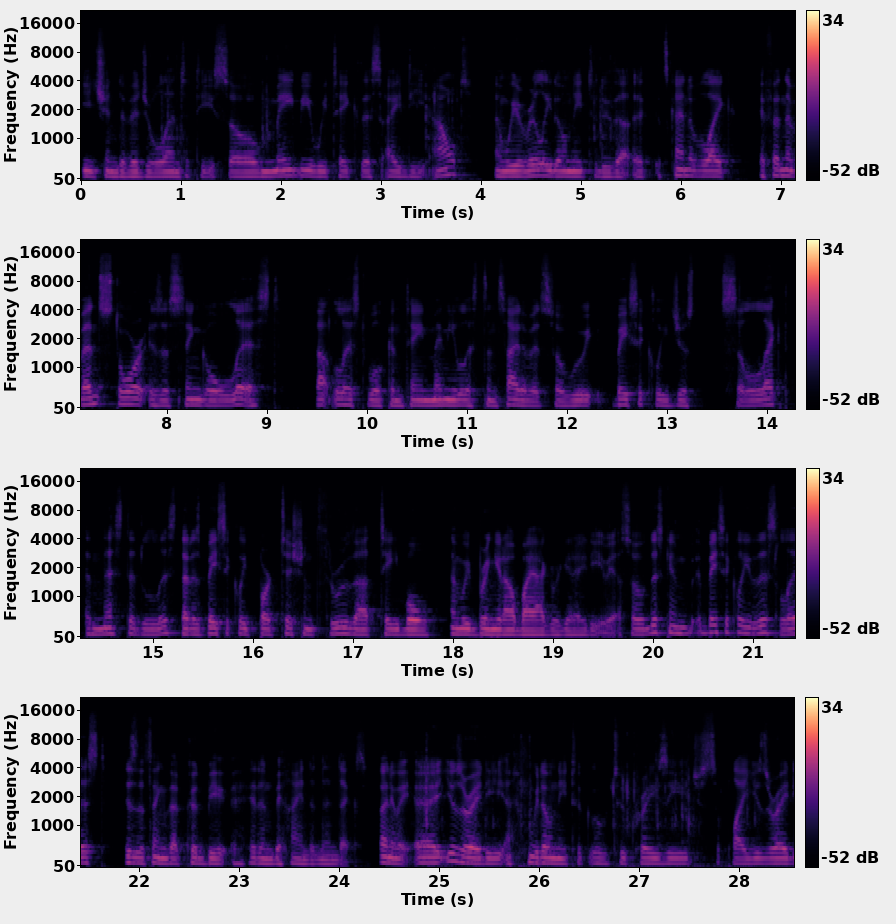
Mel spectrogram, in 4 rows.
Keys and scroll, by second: 3.3 ctrl+s.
